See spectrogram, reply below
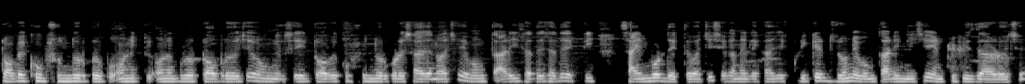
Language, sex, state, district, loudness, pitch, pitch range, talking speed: Bengali, male, West Bengal, Jhargram, -17 LUFS, 135 Hz, 130-140 Hz, 240 wpm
